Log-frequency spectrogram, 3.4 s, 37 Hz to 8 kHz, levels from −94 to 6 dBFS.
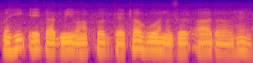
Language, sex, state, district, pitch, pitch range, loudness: Hindi, male, Chandigarh, Chandigarh, 110 Hz, 105-115 Hz, -15 LUFS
